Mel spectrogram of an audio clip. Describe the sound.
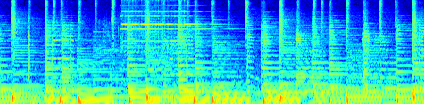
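A telephone ringing as an electronic ringtone melody, bright repeating tones over a steady rhythmic pulse that keeps going for several seconds with no voices.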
